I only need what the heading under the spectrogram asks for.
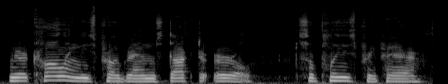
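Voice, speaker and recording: The speaker goes at a moderate pace. The background is quiet. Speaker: radio host and interviewer. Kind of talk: live radio hosting and interview. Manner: hesitant, halting, many fillers.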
